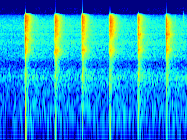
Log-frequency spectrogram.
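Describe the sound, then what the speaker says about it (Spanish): Six crisp finger snaps, recorded into a Scratch project, ring out one by one at an even pace of about one every half second. Each is a sharp close click that fades quickly into a quiet room. "voy a agregar un chasquido de dedos"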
